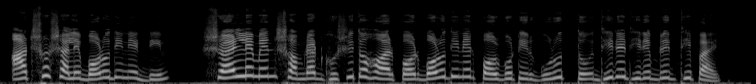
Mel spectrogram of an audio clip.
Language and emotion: Bengali, neutral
